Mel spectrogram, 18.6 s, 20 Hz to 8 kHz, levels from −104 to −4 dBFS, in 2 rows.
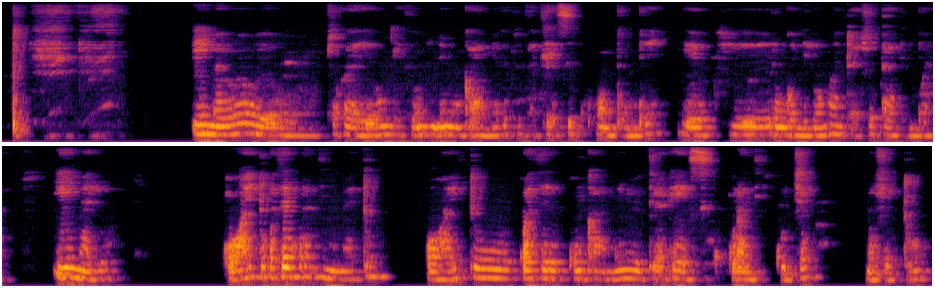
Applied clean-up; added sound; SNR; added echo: none; none; none; reverberation time 0.3 s.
